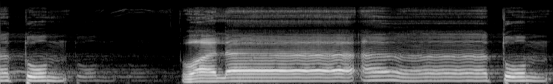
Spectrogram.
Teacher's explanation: میم میں اظہار شفوی ہوگا، اس لیے کہ میم ساکن کے بعد میم اور با کے علاوہ عین ہے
